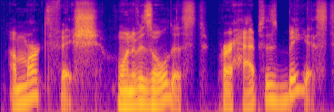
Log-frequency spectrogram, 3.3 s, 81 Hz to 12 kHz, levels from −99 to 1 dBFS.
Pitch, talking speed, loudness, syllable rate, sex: 130 Hz, 180 wpm, -19 LUFS, 5.2 syllables/s, male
